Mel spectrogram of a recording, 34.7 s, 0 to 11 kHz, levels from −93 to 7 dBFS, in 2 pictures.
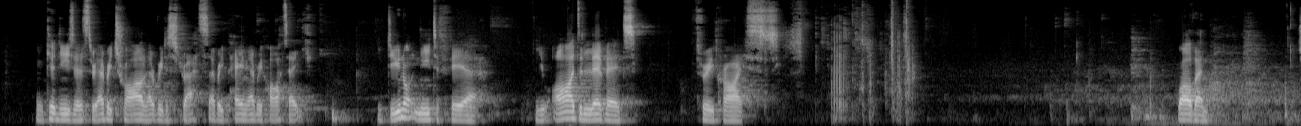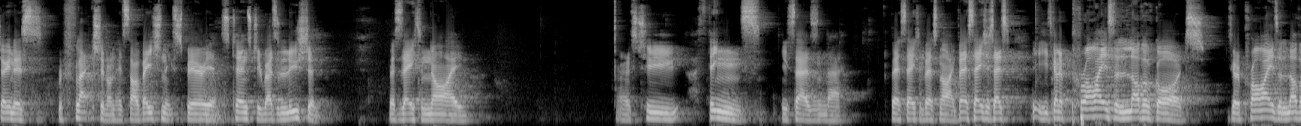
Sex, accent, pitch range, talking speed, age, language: male, British, 110-130 Hz, 115 wpm, 10-29, English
